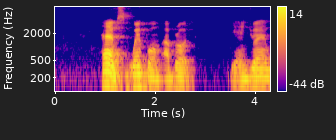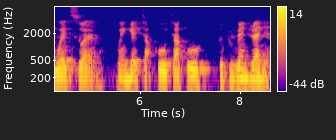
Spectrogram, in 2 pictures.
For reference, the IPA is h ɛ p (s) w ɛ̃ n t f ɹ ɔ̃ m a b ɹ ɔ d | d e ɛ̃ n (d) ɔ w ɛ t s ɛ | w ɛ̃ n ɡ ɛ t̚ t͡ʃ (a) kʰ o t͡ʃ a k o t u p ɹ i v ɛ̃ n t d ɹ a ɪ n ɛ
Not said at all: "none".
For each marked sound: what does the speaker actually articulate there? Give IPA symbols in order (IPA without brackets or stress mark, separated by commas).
s, d͡ʒ, a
